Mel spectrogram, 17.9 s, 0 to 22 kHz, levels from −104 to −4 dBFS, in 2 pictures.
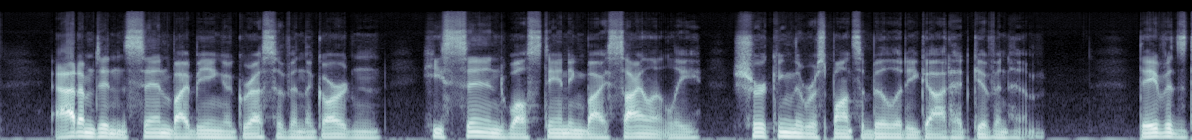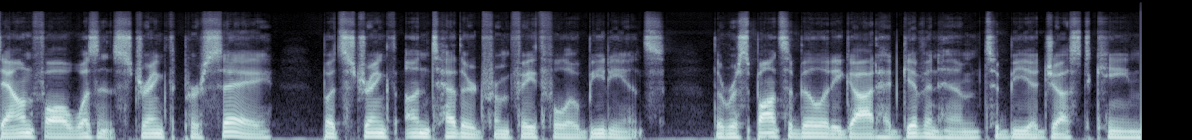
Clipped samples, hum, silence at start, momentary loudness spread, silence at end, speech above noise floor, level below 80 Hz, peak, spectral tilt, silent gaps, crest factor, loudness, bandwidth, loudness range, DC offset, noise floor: under 0.1%; none; 0.4 s; 10 LU; 0.4 s; 27 dB; -34 dBFS; -2 dBFS; -6 dB/octave; none; 16 dB; -18 LUFS; 14.5 kHz; 2 LU; under 0.1%; -45 dBFS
